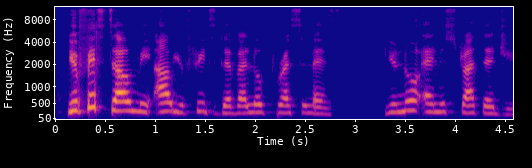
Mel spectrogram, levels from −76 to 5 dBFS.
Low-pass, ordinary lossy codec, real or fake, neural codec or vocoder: none; none; fake; codec, 24 kHz, 6 kbps, HILCodec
